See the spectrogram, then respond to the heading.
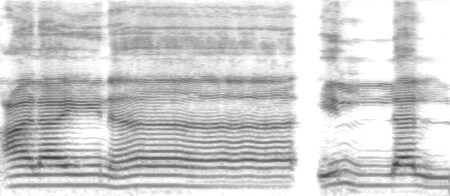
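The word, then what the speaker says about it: عَلَيْنَا إِلَّا: ഈ ആയത്തിൽ ശ്രദ്ധിക്കേണ്ടത് വമാ അലൈനാ ഇല്ലൽ ബലാഗുൽ മുബീൻ. ഇവിടെ അലൈന ഒരു പദത്തിന്റെ അവസാനത്തിൽ മദ്ദക്ഷരം വന്നു, അടുത്ത പദത്തിന് ആദ്യത്തിൽ ഹംസ് വന്നു. അവിടെ മദ് മുൻഫസിലാണ്, നിർബന്ധമായും നീട്ടേണ്ടതില്ലെങ്കിലും ഏറ്റവും ഉത്തമം നീട്ടി ഓതുന്നത് തന്നെയാണ്.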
